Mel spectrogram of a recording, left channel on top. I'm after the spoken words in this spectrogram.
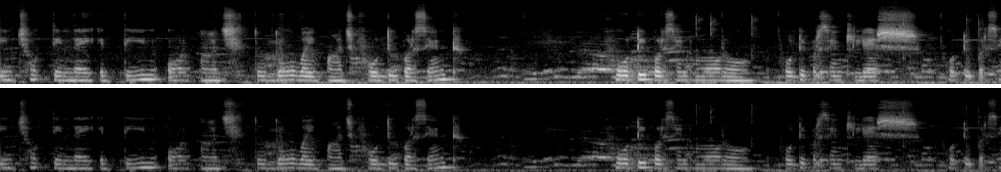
छः 3 दही के 3 और 5, तो 2/5 40%। 40% मोर हो, 40% less,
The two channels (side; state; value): right; quieter; 10.6 dB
